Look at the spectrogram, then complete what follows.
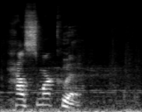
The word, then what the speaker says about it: Housemarque: Pretty sure I know how to pronounce the title of your studio. I, for many years, thought it was House Marquee, so there you go.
